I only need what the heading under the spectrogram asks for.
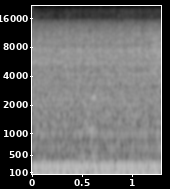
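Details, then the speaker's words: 1992 Bayliner inboard, started with water hose supplied: starts quickly and idles with a smooth, even low drone, steady pitch, no knocks or misses; oil pressure near 70 psi, runs and sounds healthy. "Start it up. Starts up quick. Runs real good. Sounds real good."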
